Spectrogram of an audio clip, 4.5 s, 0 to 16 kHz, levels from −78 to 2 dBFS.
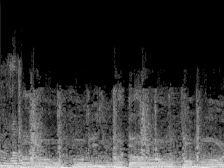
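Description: From 0.43 s to the end, the sound drops into a wrong sample rate: slowed to 0.73x and about 5.5 semitones flat, which fits 44.1 kHz material played at 32 kHz.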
